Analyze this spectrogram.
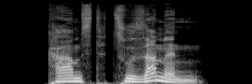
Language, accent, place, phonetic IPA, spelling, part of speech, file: German, Germany, Berlin, [ˌkaːmst t͡suˈzamən], kamst zusammen, verb, De-kamst zusammen.ogg
- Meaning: second-person singular preterite of zusammenkommen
